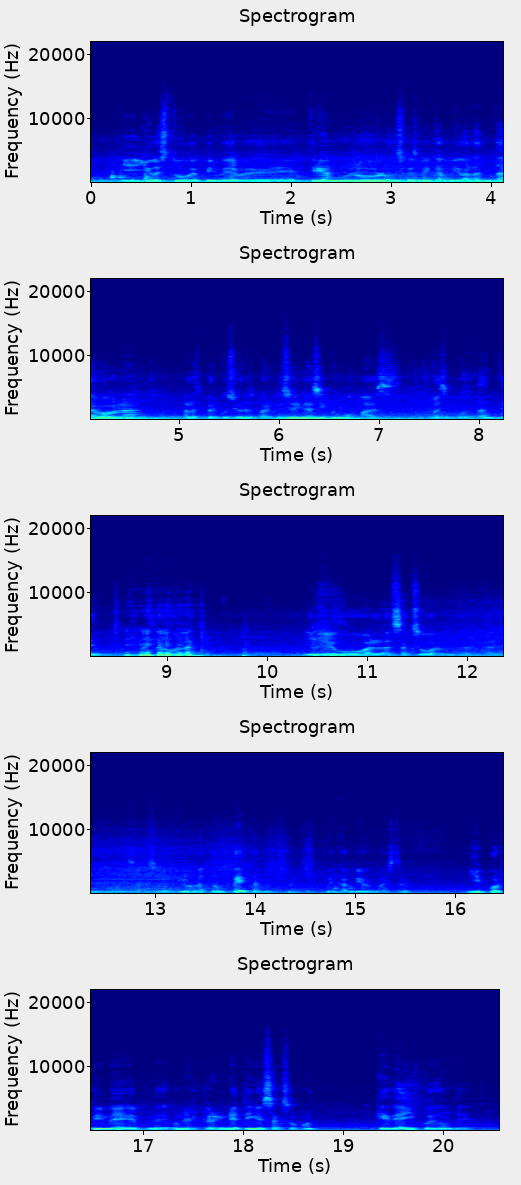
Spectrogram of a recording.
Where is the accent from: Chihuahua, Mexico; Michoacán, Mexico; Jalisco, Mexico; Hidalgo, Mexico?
Jalisco, Mexico; Chapala; yo soy de Chapala.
